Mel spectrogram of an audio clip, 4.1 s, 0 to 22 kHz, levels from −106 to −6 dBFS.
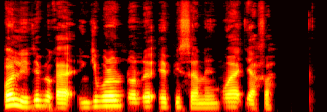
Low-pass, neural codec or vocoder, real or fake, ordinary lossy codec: none; none; real; none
